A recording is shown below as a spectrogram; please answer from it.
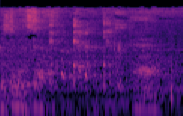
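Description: A man's voice over a handheld microphone, in short, broken sounds rather than steady talk.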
